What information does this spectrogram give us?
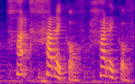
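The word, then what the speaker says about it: Харьков: And in Russian language, using Cyrillic letters, so Kharkov is the correct pronunciation of if you use Russian language.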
